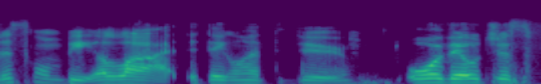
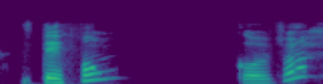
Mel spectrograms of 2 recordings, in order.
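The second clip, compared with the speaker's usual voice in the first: put-on French accent, pitched up; 8 semitones higher than usual. Trying to pronounce someone's name right: French accent. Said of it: "say it with a French accent".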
